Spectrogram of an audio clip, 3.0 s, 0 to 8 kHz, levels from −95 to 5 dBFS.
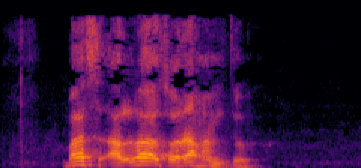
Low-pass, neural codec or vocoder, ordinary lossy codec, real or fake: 7.2 kHz; codec, 24 kHz, 3 kbps, HILCodec; MP3, 32 kbps; fake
